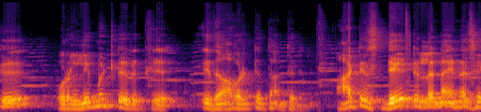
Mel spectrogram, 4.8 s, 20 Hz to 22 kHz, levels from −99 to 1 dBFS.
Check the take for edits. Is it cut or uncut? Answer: uncut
